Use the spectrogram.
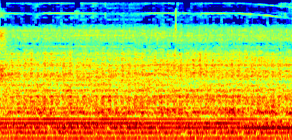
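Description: A stand mixer kneads whole wheat bread dough at a slightly raised speed, its motor giving a steady, close, even whirring drone with a faint rubbing texture throughout.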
